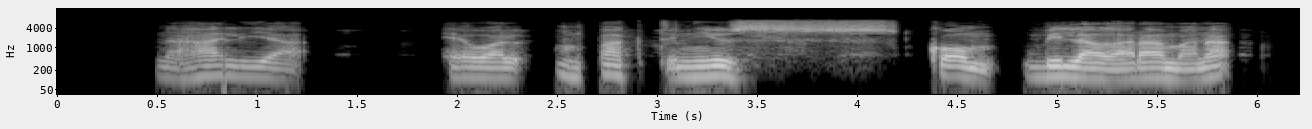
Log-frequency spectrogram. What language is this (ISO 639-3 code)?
swa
